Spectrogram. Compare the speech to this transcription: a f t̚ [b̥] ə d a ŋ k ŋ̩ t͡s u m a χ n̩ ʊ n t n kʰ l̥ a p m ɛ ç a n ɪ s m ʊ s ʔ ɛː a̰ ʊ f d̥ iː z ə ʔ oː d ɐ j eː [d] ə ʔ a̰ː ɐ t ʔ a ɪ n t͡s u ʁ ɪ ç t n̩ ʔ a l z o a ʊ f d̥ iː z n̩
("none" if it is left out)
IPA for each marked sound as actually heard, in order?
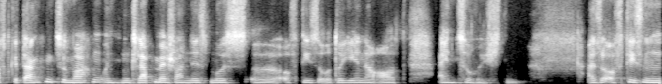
ɡ̥, n

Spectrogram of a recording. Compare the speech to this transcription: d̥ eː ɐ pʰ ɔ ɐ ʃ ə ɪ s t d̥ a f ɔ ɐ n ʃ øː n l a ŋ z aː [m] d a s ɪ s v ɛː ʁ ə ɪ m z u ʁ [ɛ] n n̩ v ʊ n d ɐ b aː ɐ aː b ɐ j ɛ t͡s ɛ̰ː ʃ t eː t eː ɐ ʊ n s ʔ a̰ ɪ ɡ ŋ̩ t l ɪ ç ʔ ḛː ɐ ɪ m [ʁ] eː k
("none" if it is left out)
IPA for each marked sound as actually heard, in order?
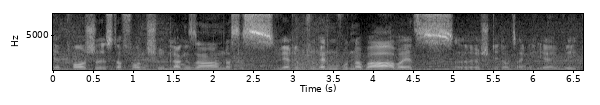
m, ɛ, v

